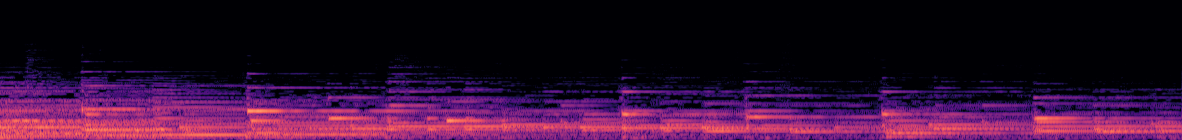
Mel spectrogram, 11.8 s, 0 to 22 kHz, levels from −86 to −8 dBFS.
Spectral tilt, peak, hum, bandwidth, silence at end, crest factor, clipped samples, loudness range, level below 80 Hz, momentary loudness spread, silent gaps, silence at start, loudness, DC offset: -11 dB/octave; -18 dBFS; none; 4.5 kHz; 0 s; 16 dB; under 0.1%; 5 LU; -56 dBFS; 8 LU; none; 0 s; -35 LUFS; under 0.1%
